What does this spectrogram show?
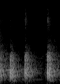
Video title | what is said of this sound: Motorola 65 inch 4K QLED TV 2025 Model - Unboxing & Review - Sasta Smart Google TV 2026 ⚡⚡ | ये चीज मेटल है। ठीक है? आवाज से पता लग रहा होगा। नीचे यहां तक पूरा मेटल है।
